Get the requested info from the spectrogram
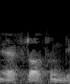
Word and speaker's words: Eflatun: Bizim hani Arapçada P harfi olmadığı için Eflatun diye telaffuz edilen filozof.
